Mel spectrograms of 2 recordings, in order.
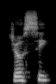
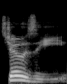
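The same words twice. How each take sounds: First: The name is said with a Spanish accent. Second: The name is said with an English accent. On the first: The name is reclaimed in Spanish. "But in Spanish, it's [name]" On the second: This is how she says her name normally. "it's Josie, like Josie and the Pus- Pussycats"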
